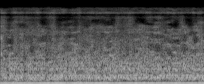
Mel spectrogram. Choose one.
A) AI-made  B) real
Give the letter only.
A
